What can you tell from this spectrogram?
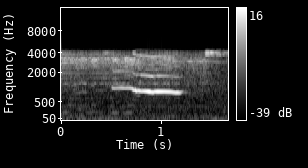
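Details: A 10-year-old male dachshund gives a thin, high whine that slides slightly downward, begging for dinner about 30 minutes early, as he does every night.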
